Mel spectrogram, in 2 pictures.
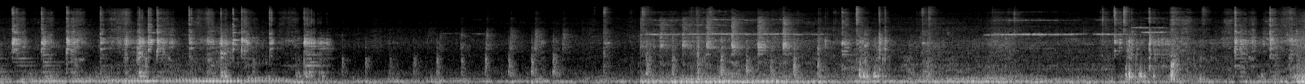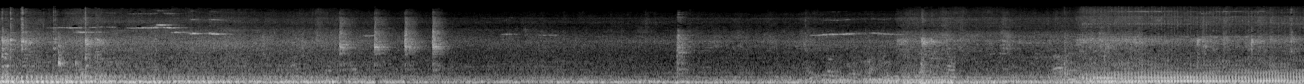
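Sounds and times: wok clanking and scraping: 0.0 - 18.2, 19.6 - 26.0
street traffic rumble: 0.0 - 26.0
high metallic squeals: 6.4 - 8.9, 9.8 - 15.6, 21.1 - 22.5.

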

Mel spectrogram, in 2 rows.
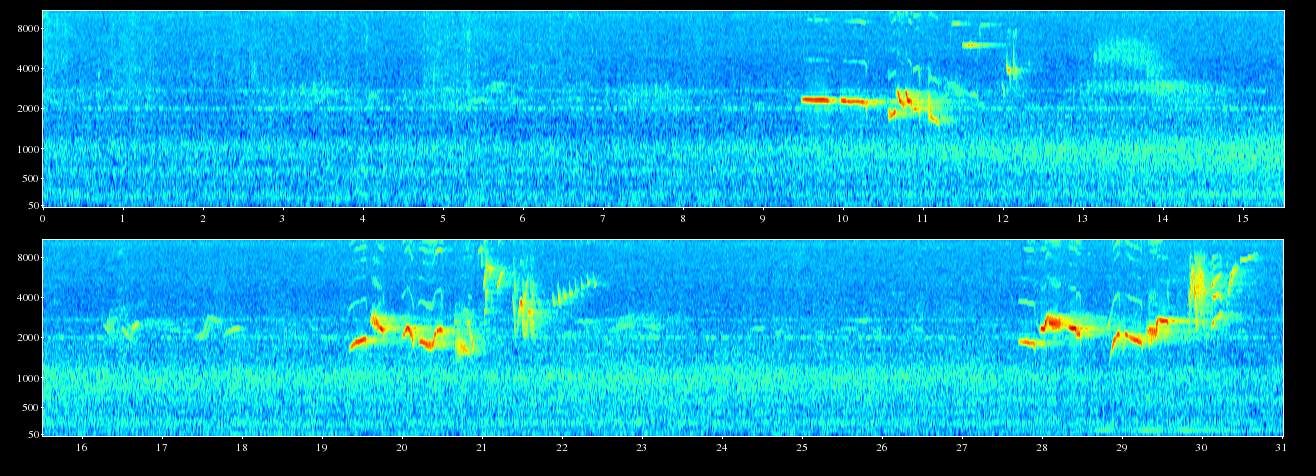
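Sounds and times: blackbird singing: 9.5 - 12.3, 16.3 - 18.0, 19.3 - 23.0, 27.7 - 30.7.

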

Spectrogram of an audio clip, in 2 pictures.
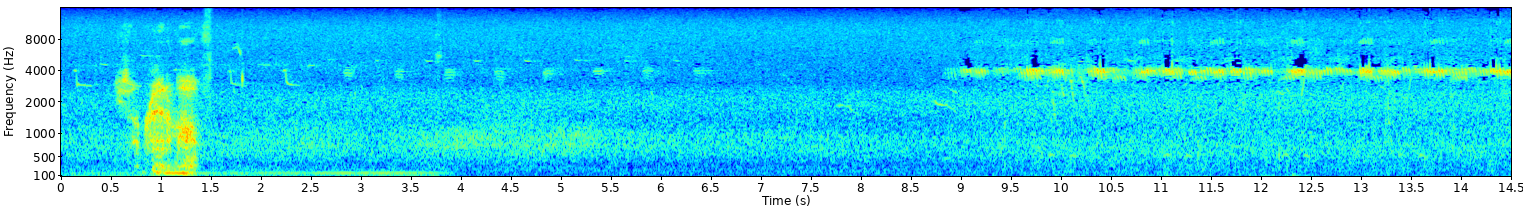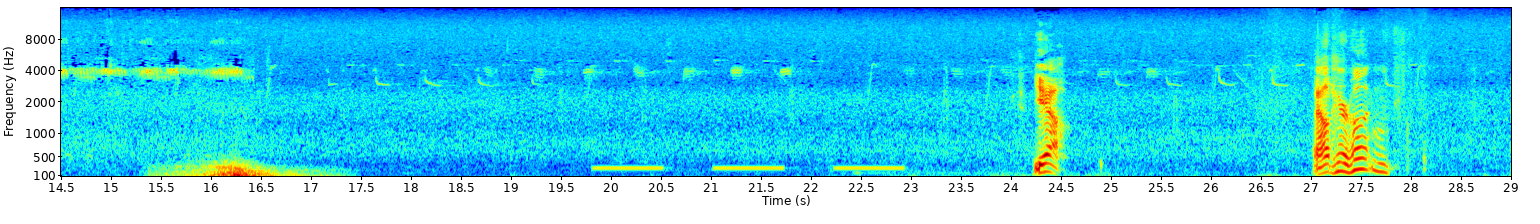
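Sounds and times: insects trilling: 9.0 - 16.3, 19.7 - 27.2
loud low rumble: 15.4 - 17.4.

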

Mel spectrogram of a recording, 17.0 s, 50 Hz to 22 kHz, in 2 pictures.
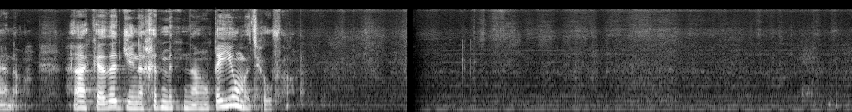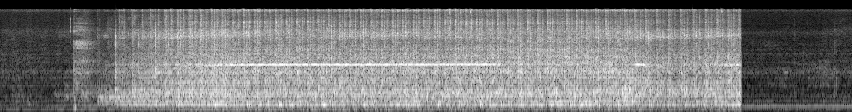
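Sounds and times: sewing machine fast rattle: 9.5 - 16.0.

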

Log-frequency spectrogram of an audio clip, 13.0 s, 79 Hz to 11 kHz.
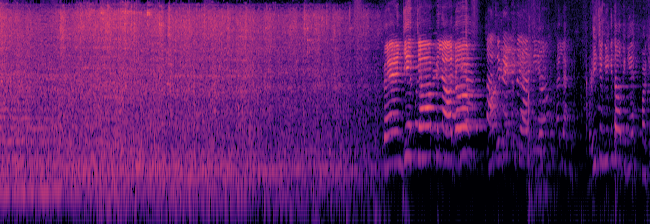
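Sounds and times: train horn: 0.0 - 1.4
clatter of passing train: 0.0 - 7.7.

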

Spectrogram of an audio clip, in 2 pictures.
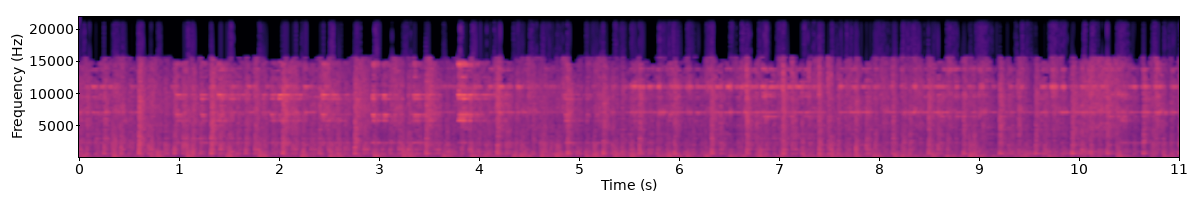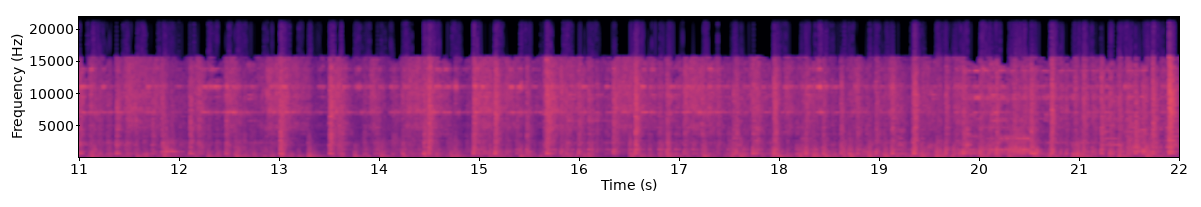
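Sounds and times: ritual drums fast beat: 0.0 - 22.0.

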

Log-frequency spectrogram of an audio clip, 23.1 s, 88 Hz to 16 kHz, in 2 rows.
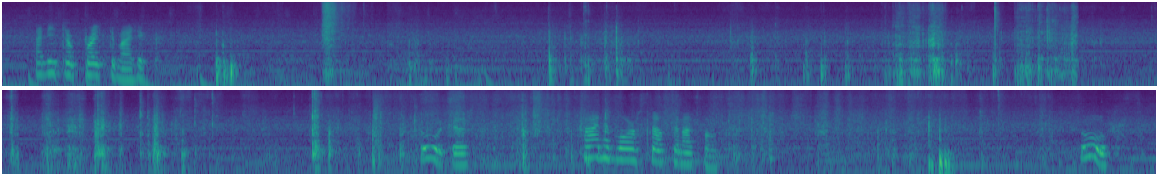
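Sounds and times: fabric rustling and scraping: 13.9 - 23.0.

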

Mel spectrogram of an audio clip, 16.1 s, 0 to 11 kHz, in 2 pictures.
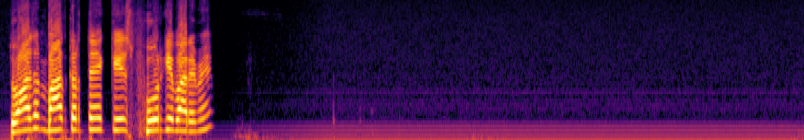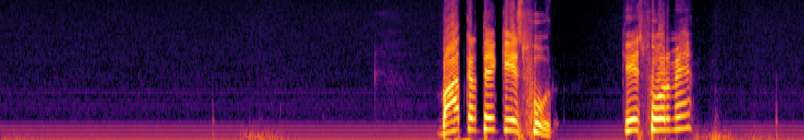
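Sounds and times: electrical hum: 0.0 - 16.0
faint low thump: 15.1 - 15.8.

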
